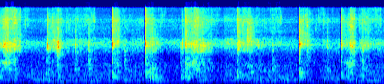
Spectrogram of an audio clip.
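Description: A spoon scrapes through sweet boondi ladoo mixture in a pan, giving about a dozen close, rhythmic stirring strokes at a steady pace, with no voices.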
